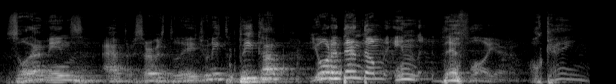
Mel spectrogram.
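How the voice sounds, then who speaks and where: A man doing a deadpan comic news segment on a church stage, dryly repeating his running gag. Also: high voice, moderate pace, gravelly, reverberant, a crowd in the background. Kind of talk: deadpan comedy sketch. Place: large church stage, indoors. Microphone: handheld mic.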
